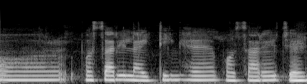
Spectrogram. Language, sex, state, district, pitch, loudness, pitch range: Hindi, female, Maharashtra, Washim, 200 Hz, -15 LUFS, 190-205 Hz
